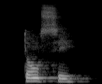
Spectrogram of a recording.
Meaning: to scold, reprimand, rebuke
- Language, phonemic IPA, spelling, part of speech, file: French, /tɑ̃.se/, tancer, verb, LL-Q150 (fra)-tancer.wav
